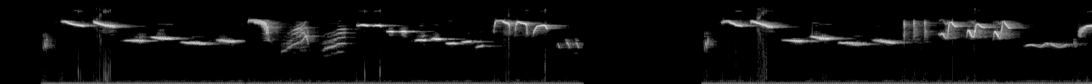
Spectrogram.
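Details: Tledekan gunung song played as a trapping lure: two bursts of fast, varied high notes, falling whistles, quick sweeps and stuttering clusters, with a pause of about a second between them.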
